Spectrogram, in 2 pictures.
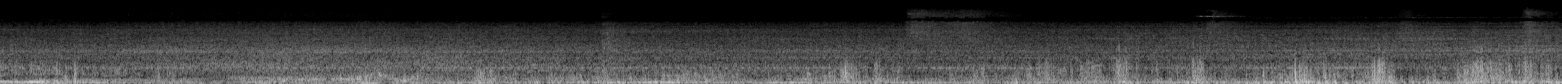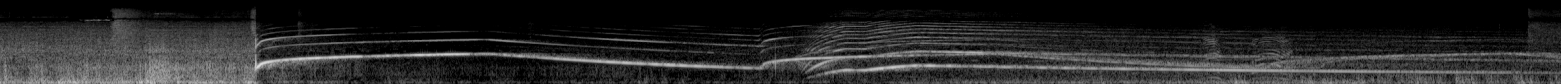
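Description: A fire engine's low engine rumble as it pulls out of the station. About 18 seconds in, its siren starts wailing, each sweep rising quickly and falling slowly, and a second siren overlaps from about 23 seconds in.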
